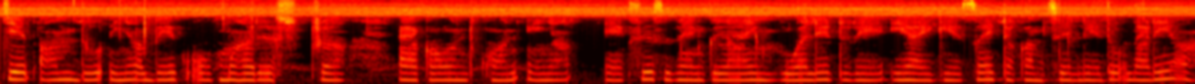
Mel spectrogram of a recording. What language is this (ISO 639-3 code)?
sat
